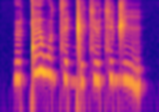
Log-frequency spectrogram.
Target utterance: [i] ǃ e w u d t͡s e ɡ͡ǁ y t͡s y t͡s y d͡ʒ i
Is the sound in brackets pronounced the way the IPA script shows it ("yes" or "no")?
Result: no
